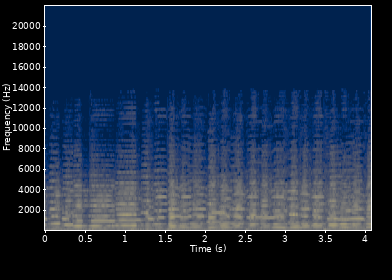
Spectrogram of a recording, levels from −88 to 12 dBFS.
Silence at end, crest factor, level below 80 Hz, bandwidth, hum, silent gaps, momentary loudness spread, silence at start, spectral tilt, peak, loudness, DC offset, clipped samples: 0 s; 16 dB; -50 dBFS; 14 kHz; none; none; 2 LU; 0 s; -3.5 dB/octave; -10 dBFS; -26 LUFS; under 0.1%; under 0.1%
